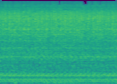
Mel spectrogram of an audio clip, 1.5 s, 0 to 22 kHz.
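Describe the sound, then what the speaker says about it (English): A 400-horsepower fishing boat engine running at full speed in a Barents Sea fishing simulator, with a steady, loud, droning hum that holds constant throughout with no other sounds. "you really do need that 400 horsepower engine for the weight of the fish"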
